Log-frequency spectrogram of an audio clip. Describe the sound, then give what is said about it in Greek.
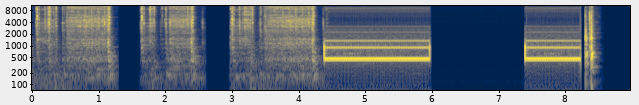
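A telephone is dialed in several quick mechanical bursts, followed by a long steady electronic tone, a pause, and a shorter repeat of the tone ending with a click; no one speaks. “Ο Μαστρομέρας κινείται σαν σβούρα προς το τηλέφωνο.”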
